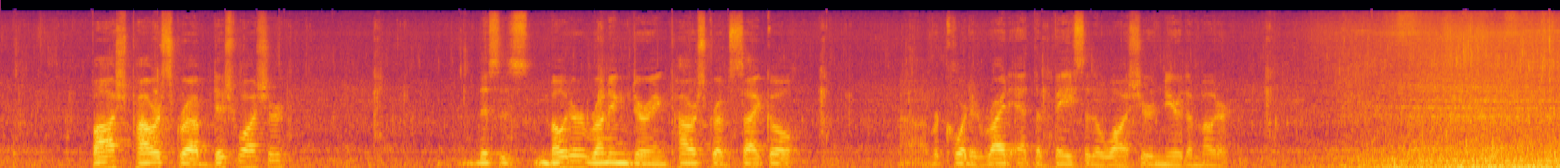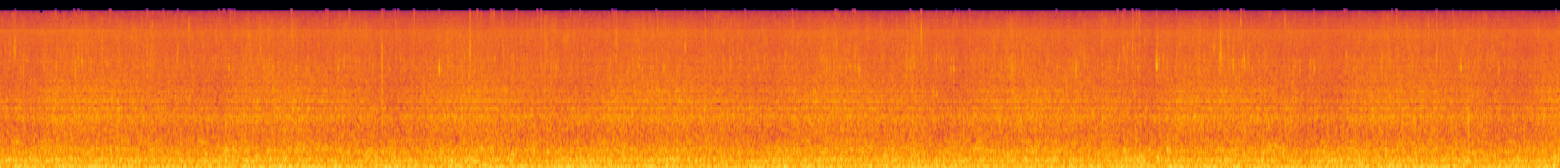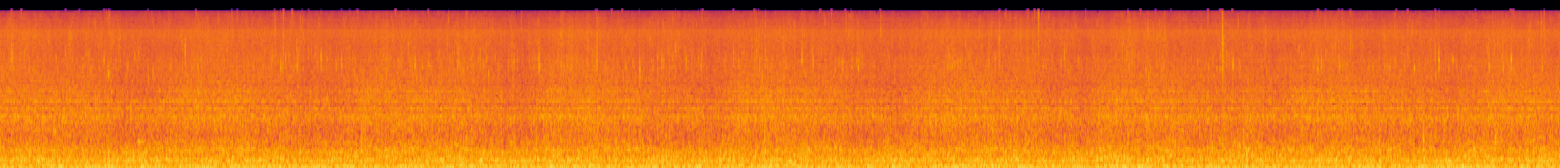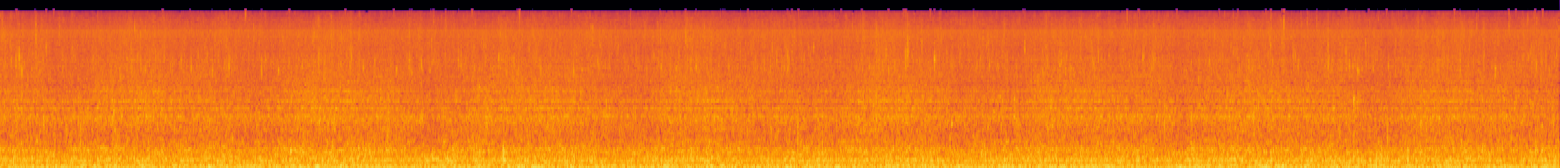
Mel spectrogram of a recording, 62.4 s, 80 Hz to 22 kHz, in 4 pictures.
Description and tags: Bosch Dishwasher Motor - Base of Machine Close
Bosch dishwasher sound close with loud motor sound. Recorded with Zoom H4n built in mics.
field-recording, electric-motor, Bosch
